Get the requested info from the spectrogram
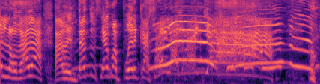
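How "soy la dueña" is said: very high, loud and slowly stretched shout; drawn-out telenovela shriek. Pretend. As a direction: howl it like a soap heroine soaked in dirty water. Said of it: "así grita".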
